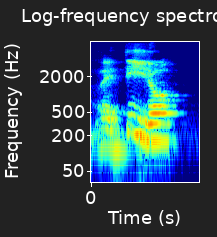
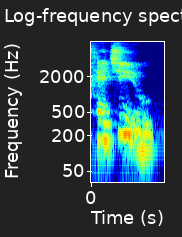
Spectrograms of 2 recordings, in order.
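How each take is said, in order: First: Said in the usual way. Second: Rechiru with a chi and a final U; Portuguese retiro. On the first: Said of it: "idéntico al español". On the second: Shown as a demonstration. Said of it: "La T con la I se va a leer chi".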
